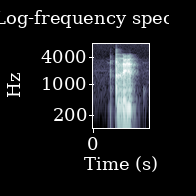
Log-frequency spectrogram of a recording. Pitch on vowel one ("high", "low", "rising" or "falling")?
falling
